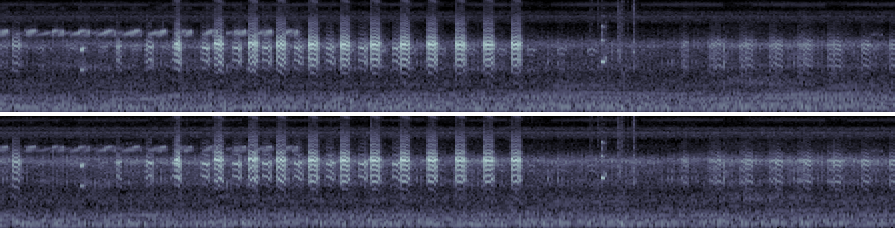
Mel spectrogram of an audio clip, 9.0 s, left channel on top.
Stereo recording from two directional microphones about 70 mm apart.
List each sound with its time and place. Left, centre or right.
0.1 s frog: right
0.8 s frog: centre
6.0 s a sound: centre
